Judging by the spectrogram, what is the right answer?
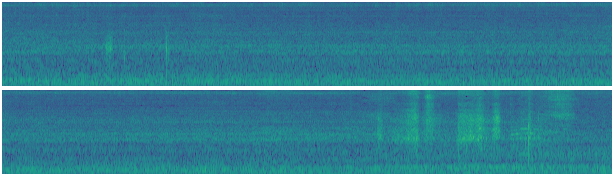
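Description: Cat purring steadily at close range, a continuous low rumble, with a few brief clicks near the end.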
